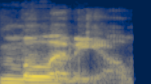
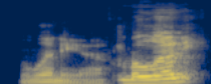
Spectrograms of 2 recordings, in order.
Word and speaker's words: Millennia: She goes with Millennium. Like the Millennium. flower. No, Millennia, like the flower. Millennia. Millennium? Hang on, let me look up the flower. I need the pronunciation or it's gonna bother me. This is fair. Yeah. He's very fair. Millennia, that's what it is.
